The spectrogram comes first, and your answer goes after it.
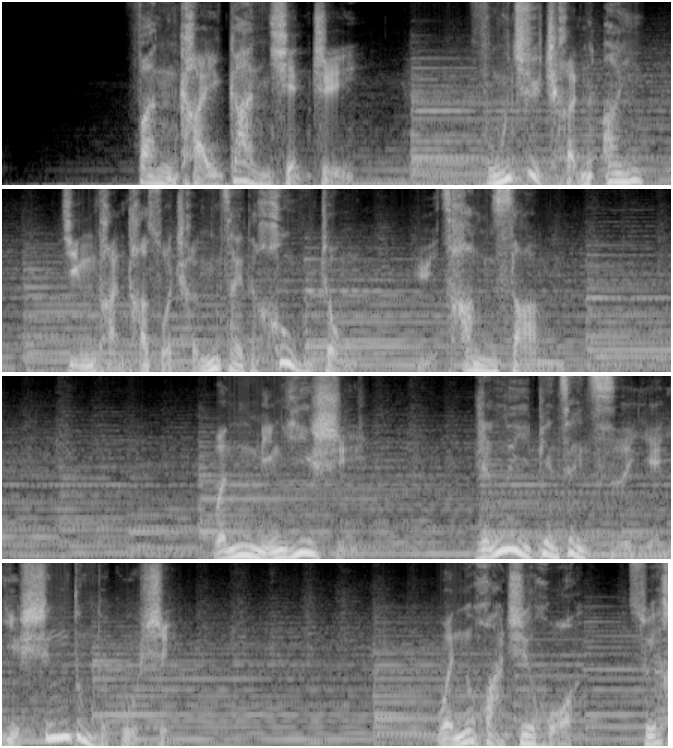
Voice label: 男 专题 历史 娓娓道来; 赣县

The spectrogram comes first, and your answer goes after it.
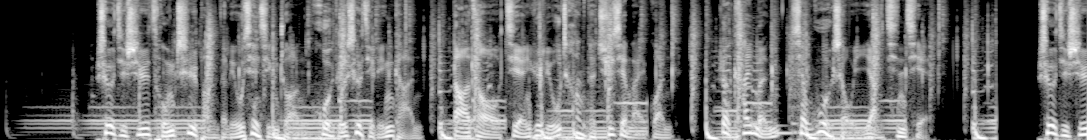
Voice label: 男, 科技感; 设计师

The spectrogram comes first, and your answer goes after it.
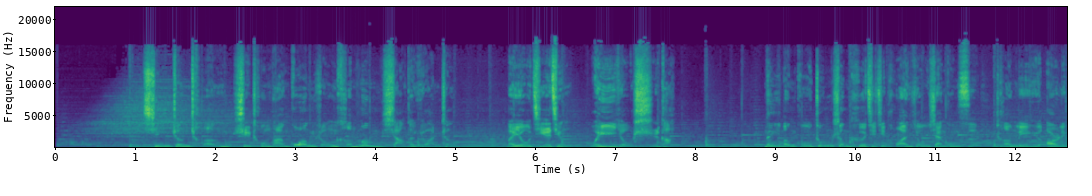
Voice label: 男 企业宣传; 中盛科技集团宣传片

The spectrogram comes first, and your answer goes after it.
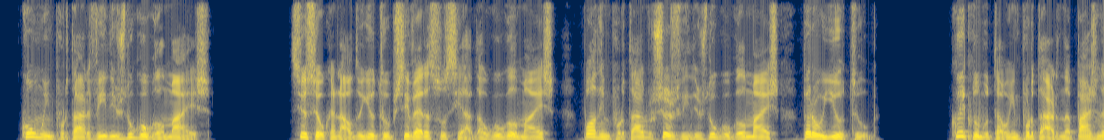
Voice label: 外籍 葡萄牙语 男 商业广告 Commercial

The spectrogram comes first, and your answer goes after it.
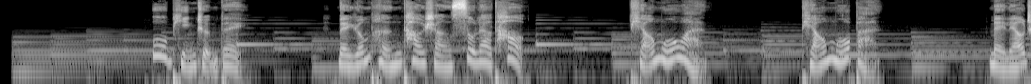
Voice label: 女 专题; 肽净颜套产品操作

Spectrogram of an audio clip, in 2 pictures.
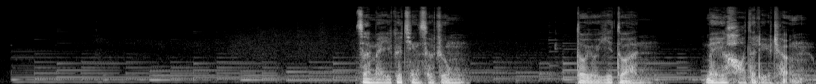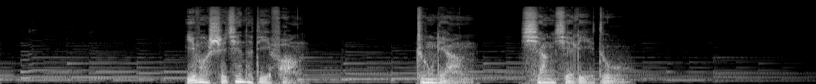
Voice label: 男; 中粮-香榭丽都

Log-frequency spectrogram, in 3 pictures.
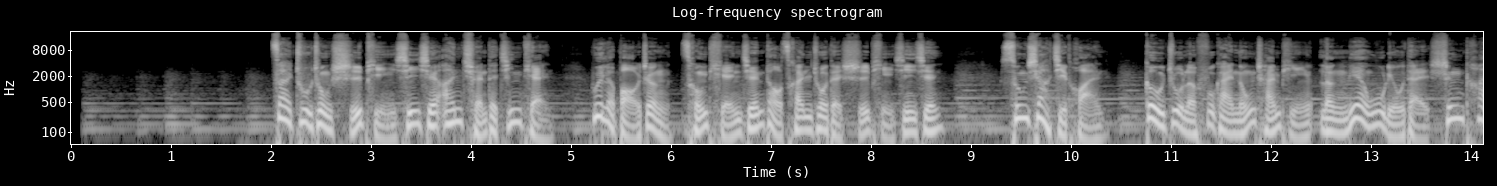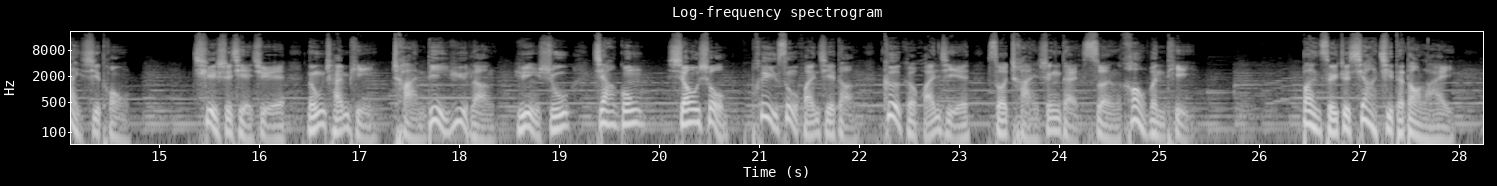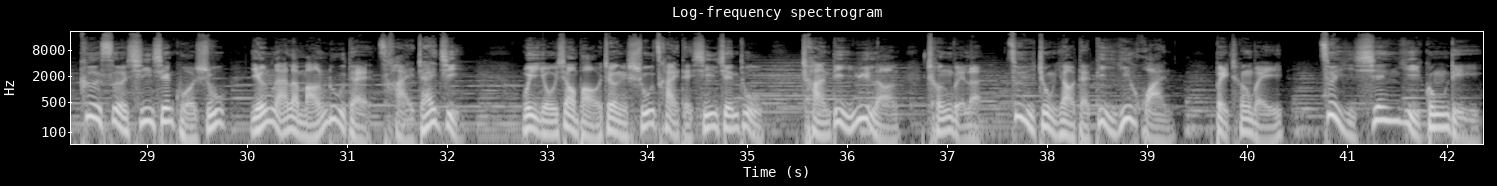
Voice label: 男 广告; 松下

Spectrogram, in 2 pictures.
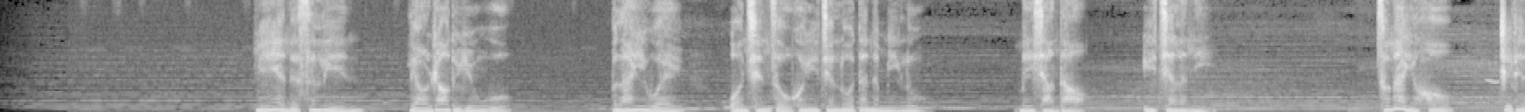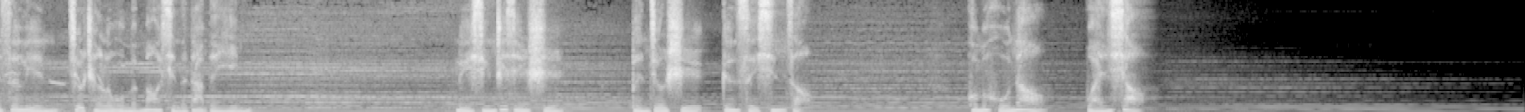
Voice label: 女 文艺 温柔质感 婚礼微电影

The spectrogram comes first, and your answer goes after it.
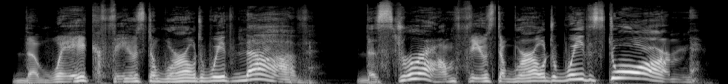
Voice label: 英男 角色; 九天雪魔

